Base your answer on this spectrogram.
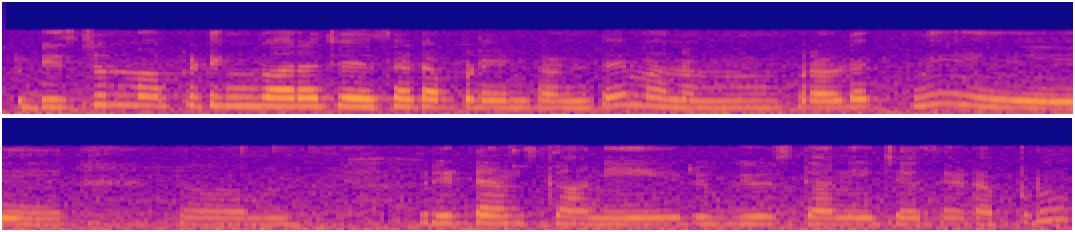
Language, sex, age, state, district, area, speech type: Telugu, female, 30-45, Andhra Pradesh, Anakapalli, rural, spontaneous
